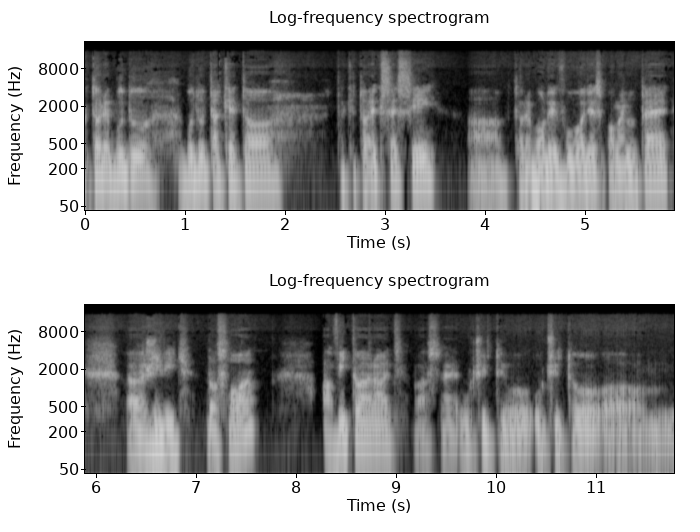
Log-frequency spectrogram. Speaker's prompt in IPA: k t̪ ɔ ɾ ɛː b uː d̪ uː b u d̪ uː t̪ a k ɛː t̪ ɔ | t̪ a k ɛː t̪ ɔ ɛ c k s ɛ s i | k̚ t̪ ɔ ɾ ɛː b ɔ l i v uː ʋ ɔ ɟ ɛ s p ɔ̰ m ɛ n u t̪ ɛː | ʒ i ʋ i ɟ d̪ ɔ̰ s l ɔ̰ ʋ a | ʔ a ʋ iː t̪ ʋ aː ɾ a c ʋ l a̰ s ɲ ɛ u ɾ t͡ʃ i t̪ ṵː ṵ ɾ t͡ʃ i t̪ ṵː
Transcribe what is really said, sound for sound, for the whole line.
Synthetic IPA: k t̪ ɔ ɾ ɛː b u d̪ uː b u d̪ uː t̪ a k ɛː t̪ ɔ | t̪ a k ɛː t̪ ɔ ɛ k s ɛ s i | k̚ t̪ ɔ ɾ ɛː b ɔ l i v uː ʋ ɔ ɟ ɛ s p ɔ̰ m ɛ n u t̪ ɛː | ʒ i ʋ i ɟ d̪ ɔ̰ s l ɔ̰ ʋ a | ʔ a ʋ i t̪ ʋ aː ɾ a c ʋ l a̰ s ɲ ɛ u ɾ t͡ʃ i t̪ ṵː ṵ ɾ t͡ʃ i t̪ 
